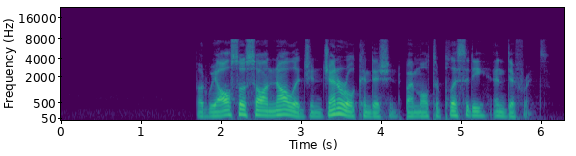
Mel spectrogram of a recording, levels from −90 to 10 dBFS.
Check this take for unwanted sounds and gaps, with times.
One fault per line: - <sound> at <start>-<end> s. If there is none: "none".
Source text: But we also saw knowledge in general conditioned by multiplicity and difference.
none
